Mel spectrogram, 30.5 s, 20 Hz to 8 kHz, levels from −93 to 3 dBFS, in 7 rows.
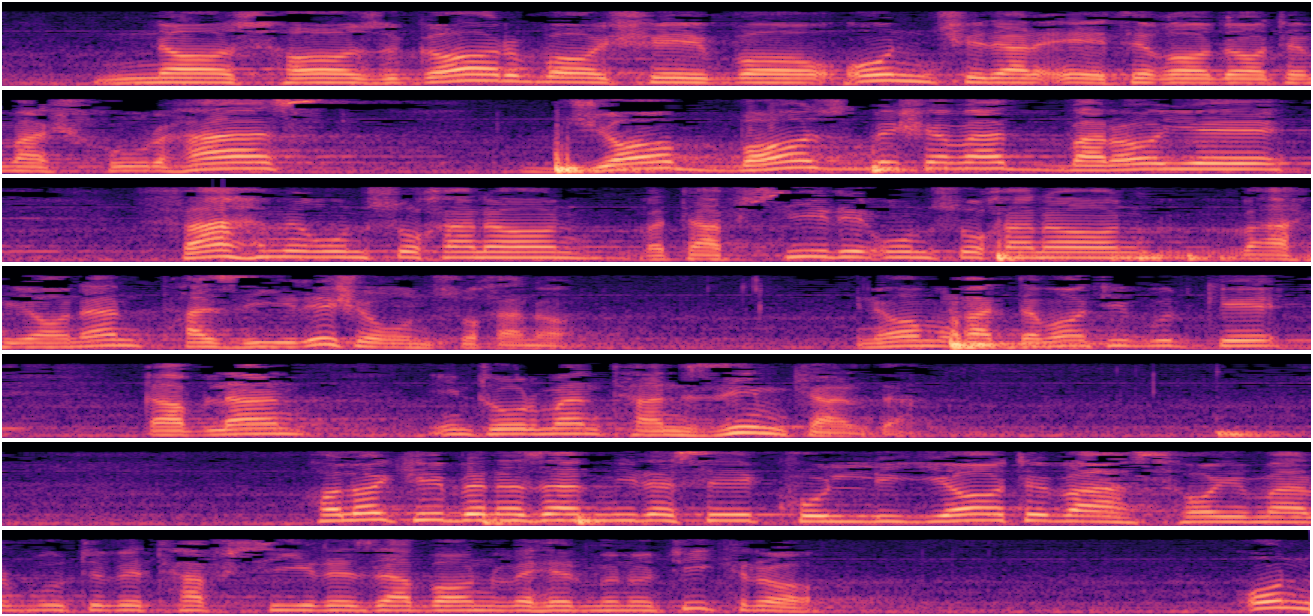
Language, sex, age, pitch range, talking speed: Persian, male, 50-69, 135-190 Hz, 95 wpm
